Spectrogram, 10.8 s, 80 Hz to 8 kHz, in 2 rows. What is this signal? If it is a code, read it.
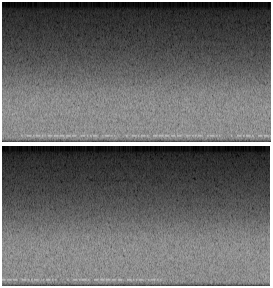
Morse code, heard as a keyed tone, machine-sent, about 40 wpm, 460 Hz, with heavy radio static. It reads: EC0XL EC0XL EC0XL EC0XL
